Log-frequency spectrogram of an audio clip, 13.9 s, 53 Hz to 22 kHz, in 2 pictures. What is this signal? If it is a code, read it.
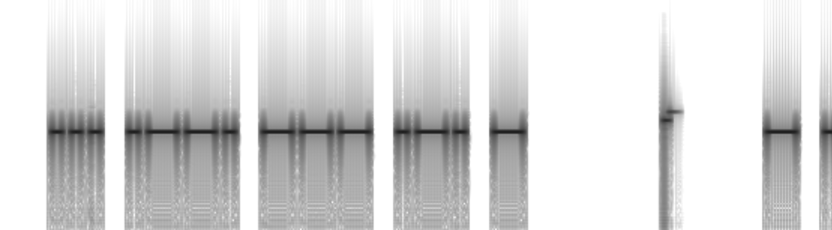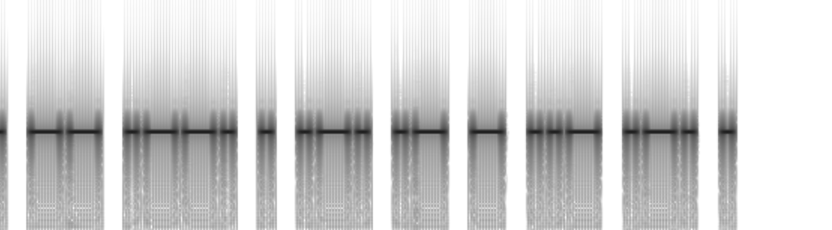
Morse code, heard as a keyed tone, about 15 wpm, 700 Hz. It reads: SPORT TEMPERATURE
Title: Sentences from Top 1500 Words - New Word Drill Alt - 15wpm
